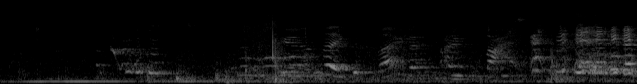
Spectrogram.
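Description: Young children's high-pitched voices chattering indistinctly, louder near the end. A low steady hum stops about two seconds in.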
